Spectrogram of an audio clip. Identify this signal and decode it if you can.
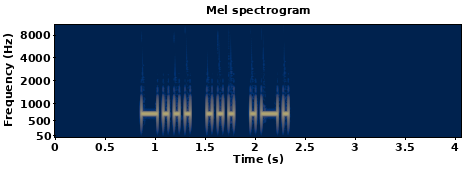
Morse code, heard as a keyed tone, about 21 wpm, 700 Hz. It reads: BSR
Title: USA Call Sign Postfixes - 3 Letters 22wpm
